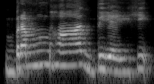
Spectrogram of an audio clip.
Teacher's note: Ba is Alpa Prana only.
